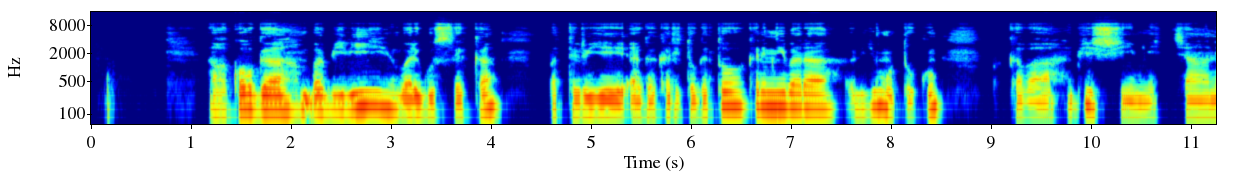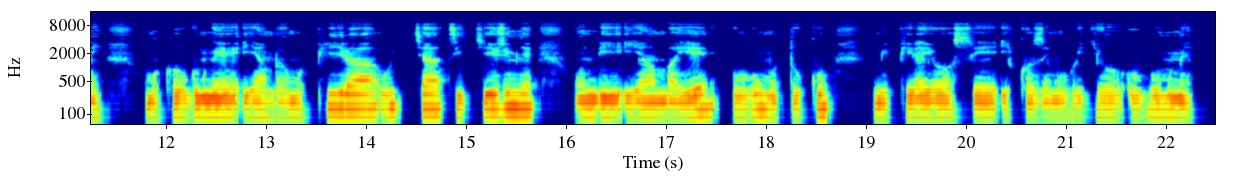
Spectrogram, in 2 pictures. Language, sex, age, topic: Kinyarwanda, male, 25-35, finance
